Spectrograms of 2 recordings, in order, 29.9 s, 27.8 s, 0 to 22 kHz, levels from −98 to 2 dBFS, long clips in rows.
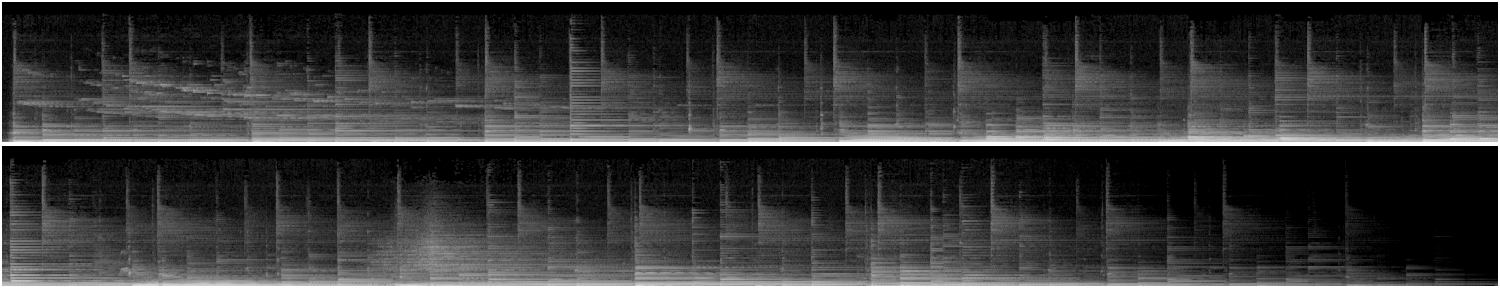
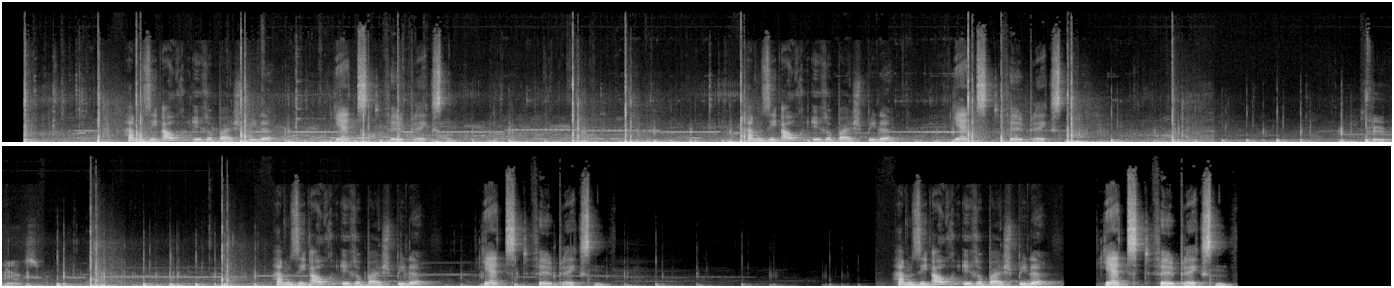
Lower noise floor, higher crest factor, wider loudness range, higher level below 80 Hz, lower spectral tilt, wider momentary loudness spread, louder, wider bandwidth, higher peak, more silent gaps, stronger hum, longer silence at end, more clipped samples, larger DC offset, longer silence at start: first, -70 dBFS vs -64 dBFS; about the same, 22 dB vs 22 dB; about the same, 8 LU vs 7 LU; about the same, -44 dBFS vs -44 dBFS; first, -7.5 dB/octave vs -4.5 dB/octave; second, 12 LU vs 15 LU; about the same, -25 LUFS vs -26 LUFS; second, 14.5 kHz vs over 20 kHz; about the same, -4 dBFS vs -4 dBFS; second, none vs 24.52-24.83 s; neither; second, 1.2 s vs 1.6 s; neither; neither; second, 0.05 s vs 0.2 s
